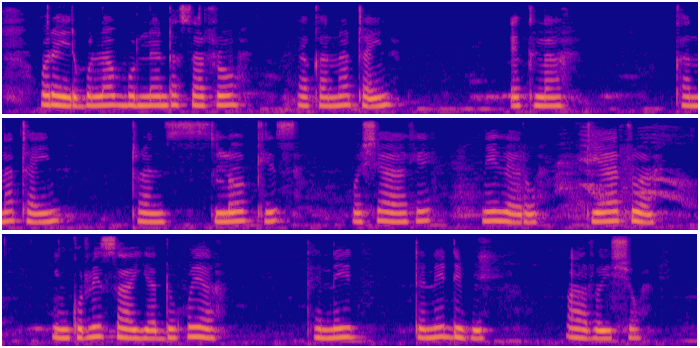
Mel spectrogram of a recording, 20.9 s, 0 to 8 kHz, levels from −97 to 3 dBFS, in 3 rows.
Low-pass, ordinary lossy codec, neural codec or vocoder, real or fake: 7.2 kHz; none; none; real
